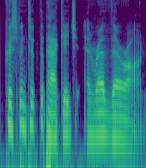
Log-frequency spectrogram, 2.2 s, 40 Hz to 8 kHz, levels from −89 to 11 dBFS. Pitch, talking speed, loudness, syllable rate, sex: 115 Hz, 190 wpm, -20 LUFS, 5.6 syllables/s, male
